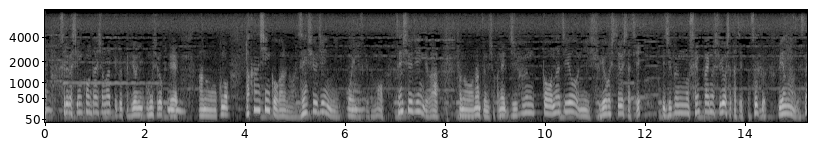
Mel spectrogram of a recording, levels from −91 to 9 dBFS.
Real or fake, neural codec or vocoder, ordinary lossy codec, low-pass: real; none; none; 7.2 kHz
